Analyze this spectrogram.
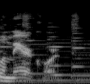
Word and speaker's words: AmeriCorps: AmeriCorps is alive and well, just spelled with a silent p. So think of apple core or core of the earth.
